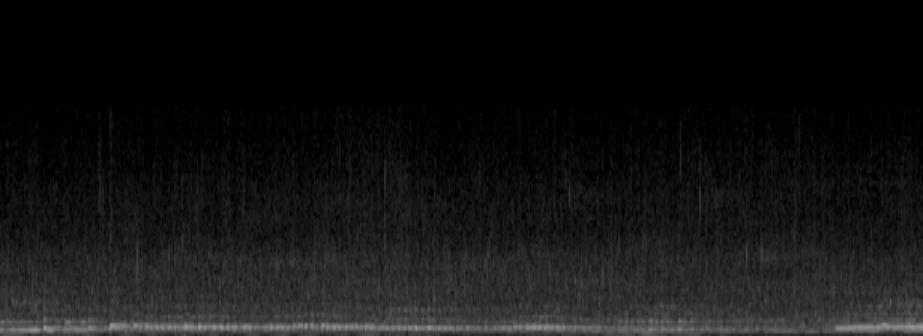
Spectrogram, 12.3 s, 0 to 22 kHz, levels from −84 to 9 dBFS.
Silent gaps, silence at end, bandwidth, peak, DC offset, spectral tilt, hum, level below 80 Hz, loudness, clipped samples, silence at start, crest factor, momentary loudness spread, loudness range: none; 0 s; 15 kHz; -22 dBFS; under 0.1%; -2.5 dB/octave; none; -72 dBFS; -40 LUFS; under 0.1%; 0 s; 16 dB; 12 LU; 7 LU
